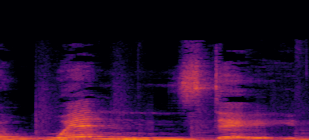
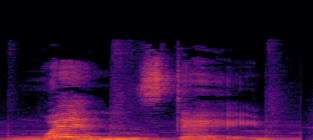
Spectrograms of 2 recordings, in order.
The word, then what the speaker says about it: Wednesday: Muita gente conhece que o D é mudo na quarta-feira, mas vamos lá praticar a pronúncia junto. Apesar de ser escrito Wednesday, não se fala assim. É Wednesday, direto no N.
